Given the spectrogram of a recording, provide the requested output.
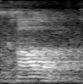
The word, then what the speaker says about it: Kalam: I was looking at Kalam, you can also pronounce as Kalam.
